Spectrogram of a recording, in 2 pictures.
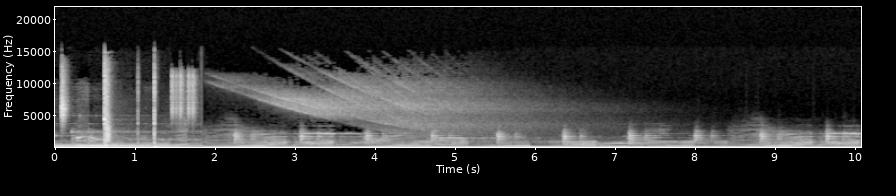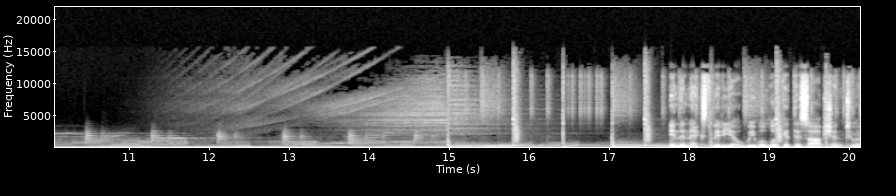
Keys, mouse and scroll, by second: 2.8 click, 3.0 space, 5.1 space, 6.1 click, 7.5 space, 8.9-12.2 drag, 12.2 space, 13.3 space, 14.2-15.7 drag.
